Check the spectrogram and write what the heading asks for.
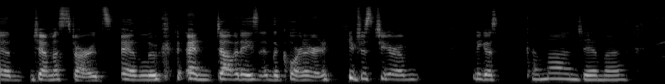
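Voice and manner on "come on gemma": mock deadpan, flat and level monotone. Retelling how someone in the corner cheered gemma on: monotone cheering. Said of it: "Just so monotone cheering her on".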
